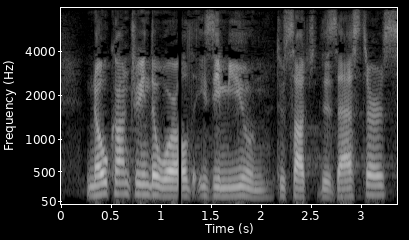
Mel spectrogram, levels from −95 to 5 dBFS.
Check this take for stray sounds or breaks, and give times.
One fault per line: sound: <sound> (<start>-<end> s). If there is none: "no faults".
sound: dropout (1.2-1.2 s)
